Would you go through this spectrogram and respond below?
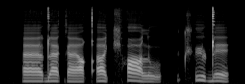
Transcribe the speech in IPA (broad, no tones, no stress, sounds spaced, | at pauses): æː ɖ æ k æː qʼ e t͡ʃʰ ɑ l u | t͡ʃʼ y ɖ e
